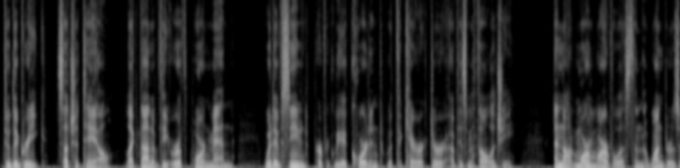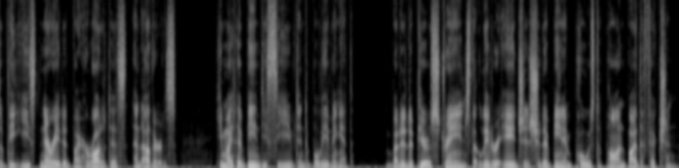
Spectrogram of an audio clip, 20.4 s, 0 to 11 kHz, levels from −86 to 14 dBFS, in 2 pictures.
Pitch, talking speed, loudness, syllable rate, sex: 85 Hz, 180 wpm, -22 LUFS, 5.2 syllables/s, male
